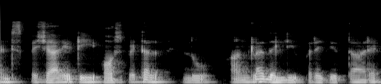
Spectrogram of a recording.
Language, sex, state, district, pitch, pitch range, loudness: Kannada, male, Karnataka, Mysore, 100 Hz, 100-110 Hz, -17 LUFS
